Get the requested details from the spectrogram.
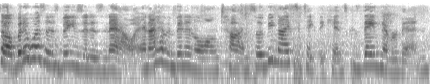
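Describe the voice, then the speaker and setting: Her high voice swinging very widely in pitch, a woman talks fairly quickly amid noticeable background noise and audible room echo. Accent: American. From US South, Tennessee (Knoxville). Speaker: family channel live streamer, parent. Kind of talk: casual live stream chat reading comments.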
